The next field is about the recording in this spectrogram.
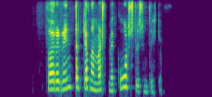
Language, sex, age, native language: Icelandic, female, 30-39, Icelandic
